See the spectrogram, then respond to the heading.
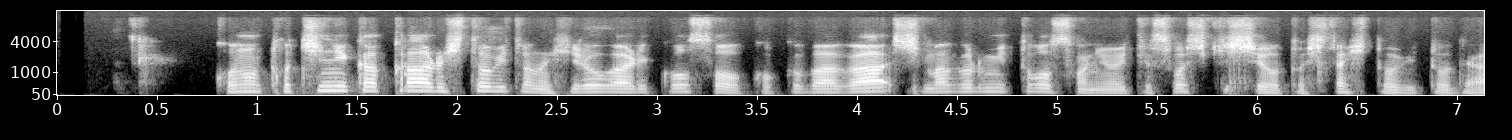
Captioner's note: speaks in Japanese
